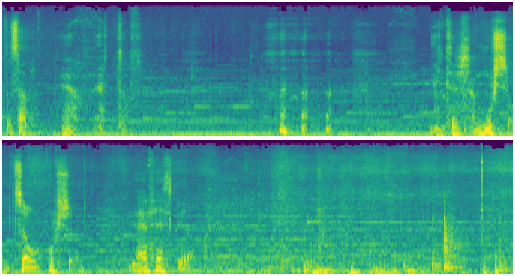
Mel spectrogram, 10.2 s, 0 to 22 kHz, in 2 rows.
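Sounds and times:
speech: 0.1s - 1.4s, 2.8s - 3.3s, 4.5s - 7.3s
laughter: 2.6s - 3.7s
footsteps of people walking on an old wooden floor: 5.2s - 10.2s
old wooden floor creaking: 7.0s - 10.2s.

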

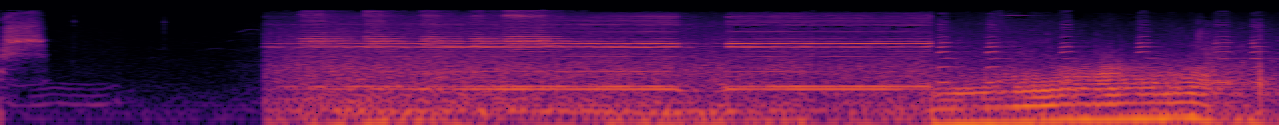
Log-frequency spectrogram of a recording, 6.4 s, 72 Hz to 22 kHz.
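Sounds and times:
speech: 0.0s - 0.3s
roar of passing traffic on a ring road: 0.0s - 6.3s
car horns honking on a ring road: 1.3s - 6.3s.

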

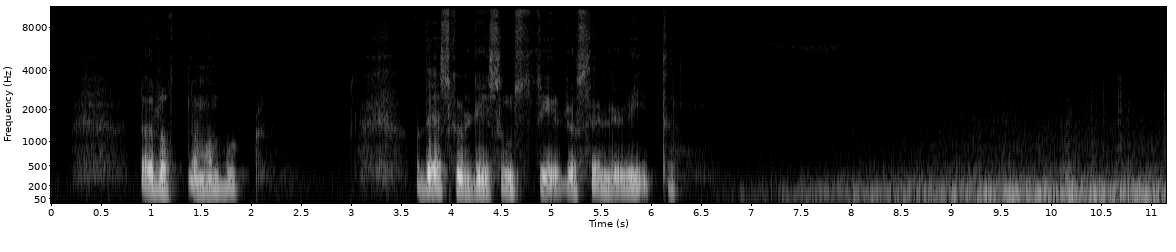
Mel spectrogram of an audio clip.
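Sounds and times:
speech: 0.9s - 2.2s, 3.6s - 6.4s
car engine rumbling as the car pulls into a farmyard at night: 7.0s - 11.1s.

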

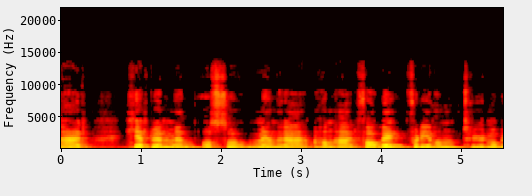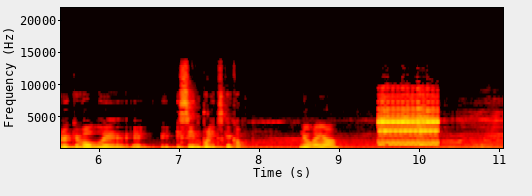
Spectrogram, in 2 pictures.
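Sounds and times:
speech: 0.0s - 9.2s
electronic telephone ring: 9.5s - 10.4s.

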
